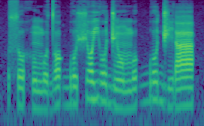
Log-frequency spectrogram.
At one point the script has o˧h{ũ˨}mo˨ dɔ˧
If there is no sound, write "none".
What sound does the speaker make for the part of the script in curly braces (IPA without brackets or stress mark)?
ũ˨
